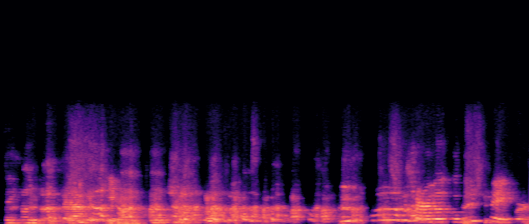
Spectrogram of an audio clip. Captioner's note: laughter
